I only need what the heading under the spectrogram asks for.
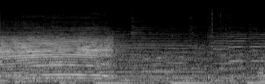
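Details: Young feeder cattle, described as a prize animal: a drawn-out, arching moo with rich harmonics lasting about a second, then fading, while background music plays throughout.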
